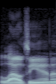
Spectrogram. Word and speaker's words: Louisiana: say louisiana that's how my fam my family pronounces it lousiana louisiana okay and then you came back here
